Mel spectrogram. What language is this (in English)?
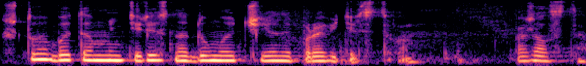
Kazakh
